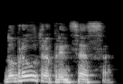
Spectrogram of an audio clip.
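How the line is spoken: King's warm smiling greeting. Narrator (Russian): Радушно поприветствовал король, мягко улыбнувшись

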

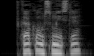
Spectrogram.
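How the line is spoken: Gloomy question. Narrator (Russian): мрачно поинтересовался

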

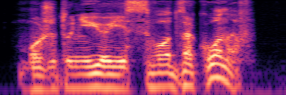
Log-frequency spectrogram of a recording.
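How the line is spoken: Whispered. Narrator (Russian): прошептал Драго

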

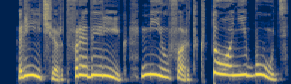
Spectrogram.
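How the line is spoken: Silent mental shout. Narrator (Russian): кричала я безмолвно

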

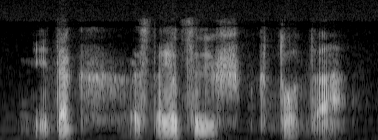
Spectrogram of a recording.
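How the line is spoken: Muffled and thoughtful. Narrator (Russian): сказал глухо и задумчиво

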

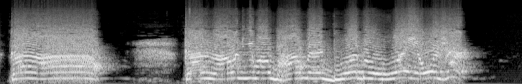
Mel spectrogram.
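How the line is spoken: Loud shout. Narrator (Chinese): 方树安 高声呐喊

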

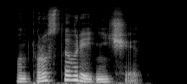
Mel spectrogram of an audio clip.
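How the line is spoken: Conspiratorial whisper. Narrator (Russian): заговорщическим шепотом заявил делец

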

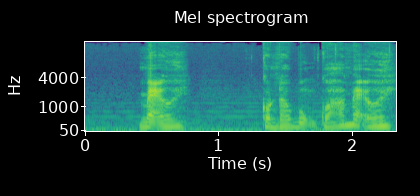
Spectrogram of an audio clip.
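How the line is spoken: Shouted. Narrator (Vietnamese): hét lên

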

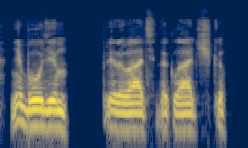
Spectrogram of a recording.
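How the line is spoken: Muffled deep bass. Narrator (Russian): сказал глухим басом

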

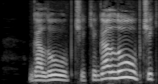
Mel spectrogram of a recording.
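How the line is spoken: Stern. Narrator (Russian): сказал строго принц-герцог

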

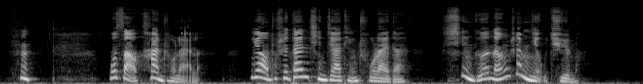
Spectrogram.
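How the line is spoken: Cold sneer. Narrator (Chinese): 佳期冷冷一笑

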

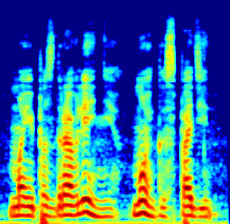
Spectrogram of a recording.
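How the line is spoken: Solemn. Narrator (Russian): Джан Юанвая, который проговорил торжественно

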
